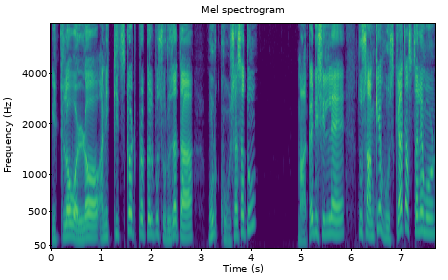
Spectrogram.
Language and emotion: Goan Konkani, surprised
